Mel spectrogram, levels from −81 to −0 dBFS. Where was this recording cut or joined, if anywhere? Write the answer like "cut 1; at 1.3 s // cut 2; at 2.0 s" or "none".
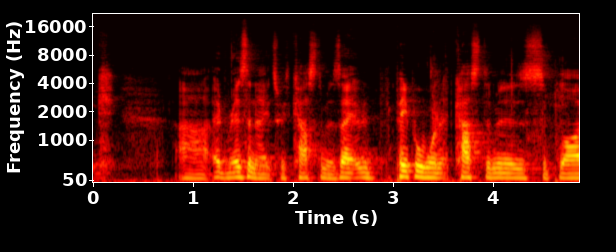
cut 1; at 3.5 s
